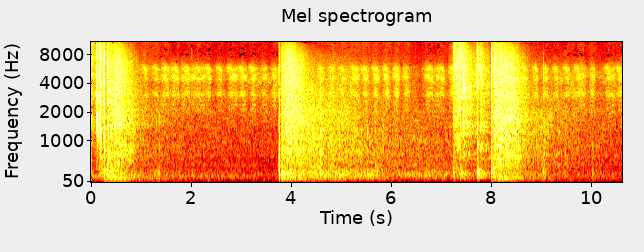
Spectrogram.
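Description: Aerial firework shells bursting overhead: a loud boom just after the start, another a little under four seconds in, then a quick run of three about seven to eight seconds in. Each boom is followed by a long rolling echo that dies away.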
